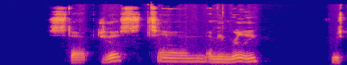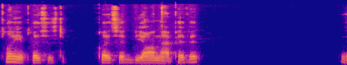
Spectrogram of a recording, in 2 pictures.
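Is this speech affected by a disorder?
No.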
